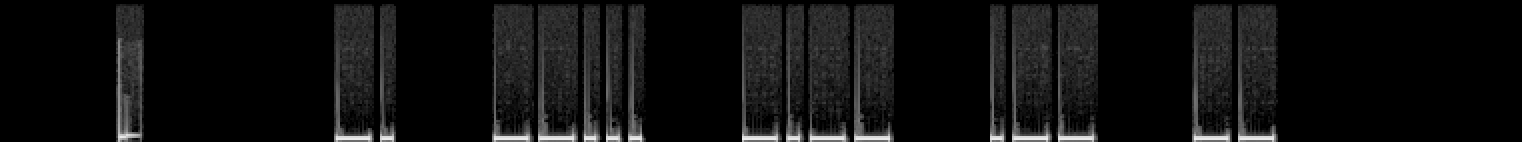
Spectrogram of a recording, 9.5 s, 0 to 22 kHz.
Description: Morse code, heard as a keyed tone, about 17 wpm, spaced as for 10 wpm, 700 Hz. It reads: N7YWM
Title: USA Call Signs - 5 Characters - 3x Character Spacing - 17wpm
